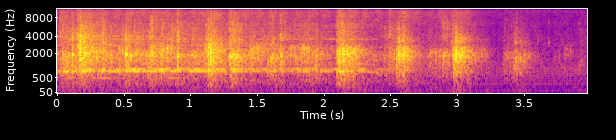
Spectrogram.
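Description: A church congregation applauds in praise, a faint, diffuse patter of many hands clapping with irregular swells and a fade toward the end, recorded from some distance.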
